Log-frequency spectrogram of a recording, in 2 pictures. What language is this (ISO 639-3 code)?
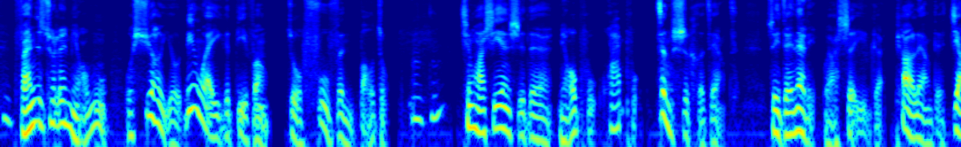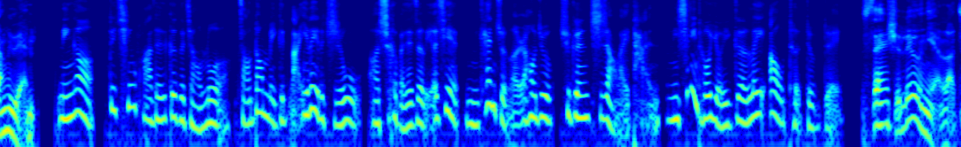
zho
